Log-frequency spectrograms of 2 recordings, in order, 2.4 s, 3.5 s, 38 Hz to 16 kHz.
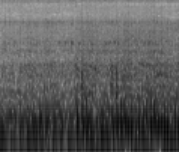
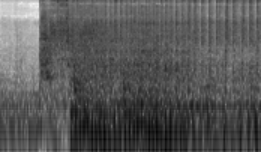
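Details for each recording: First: Honda Supra 125 after adjusting the cam chain tensioner with a screwdriver. Steady, even low thumping idle with the earlier tick-tick noise gone. Cam chain now quiet and the engine healthy. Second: Honda Supra 125 with a rough engine noise, checked to tell cam chain from tensioner: small single fires up with a loose, clattery rattle over the idle that doesn't settle. Likely a slack cam chain.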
